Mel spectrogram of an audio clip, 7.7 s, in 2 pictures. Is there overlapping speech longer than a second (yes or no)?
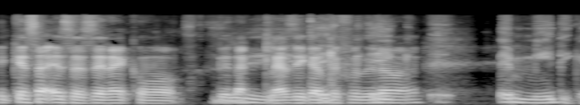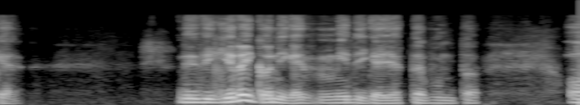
yes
